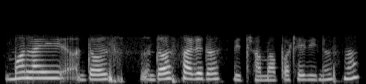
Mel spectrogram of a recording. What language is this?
Nepali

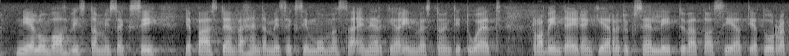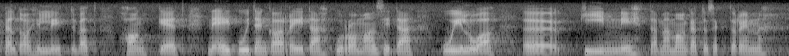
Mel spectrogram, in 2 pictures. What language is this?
Finnish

